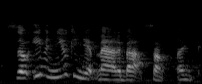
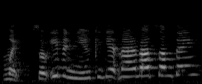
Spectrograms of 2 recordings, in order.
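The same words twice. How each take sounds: First: Said in the usual way. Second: Fast, raised-pitch second take; quicker, higher reread. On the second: Shown as a demonstration. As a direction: reread the line faster and higher, surprised.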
